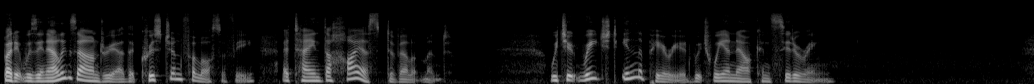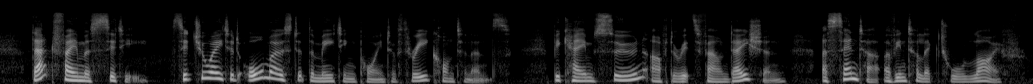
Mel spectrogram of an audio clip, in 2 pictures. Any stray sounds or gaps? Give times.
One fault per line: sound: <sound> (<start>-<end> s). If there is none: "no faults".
no faults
